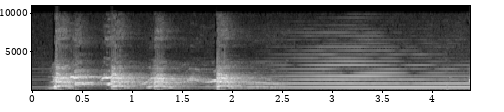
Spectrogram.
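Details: A Blue Heeler and a rescue dog react to a tornado siren with a few short, warbling yip-howls over the first two seconds. The dogs then fall silent, leaving a steady, unbroken siren tone.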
